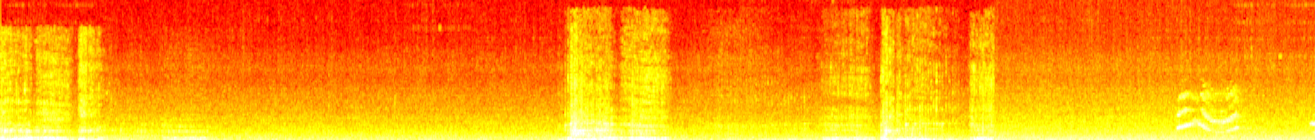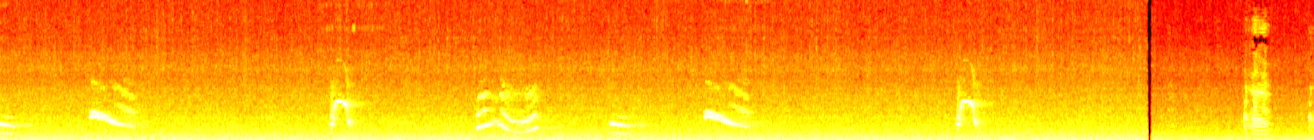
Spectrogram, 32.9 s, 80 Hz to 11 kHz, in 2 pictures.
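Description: Lion roaring in three long, loud roars, one at the start, one about 7 seconds in and one about 11 seconds in. After that come short high chirps and whistled calls, some gliding down in pitch, over a steady low background rumble.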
